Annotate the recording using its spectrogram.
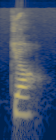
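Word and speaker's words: ㅕ: Como vimos, esta es abierta la boquita, como les expliqué en la vocal. O. Aquí es yo. Y aquí vamos a hacer lo mismo, como una O en español.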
